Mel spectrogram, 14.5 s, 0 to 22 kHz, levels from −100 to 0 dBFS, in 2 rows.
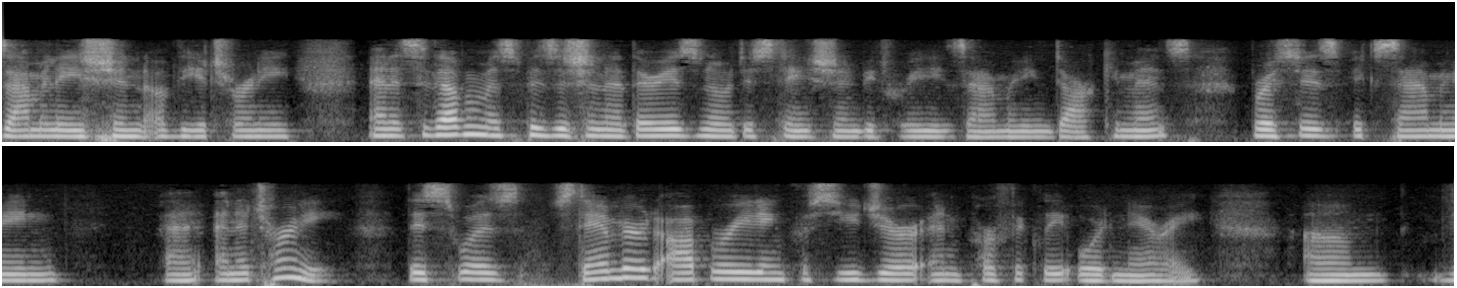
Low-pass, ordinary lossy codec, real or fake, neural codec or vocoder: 7.2 kHz; MP3, 48 kbps; fake; codec, 24 kHz, 0.9 kbps, WavTokenizer, medium speech release version 1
